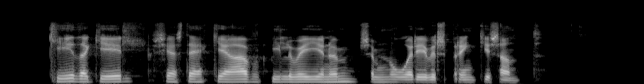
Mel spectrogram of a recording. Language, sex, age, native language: Icelandic, male, 50-59, Icelandic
